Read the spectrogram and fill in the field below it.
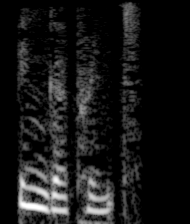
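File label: "fingerprint", English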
